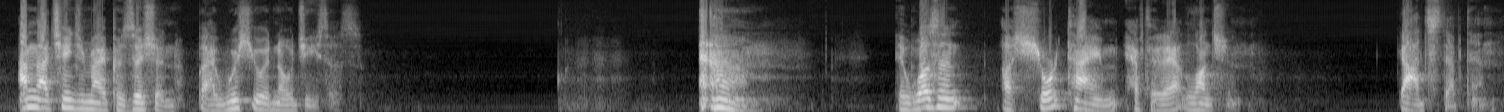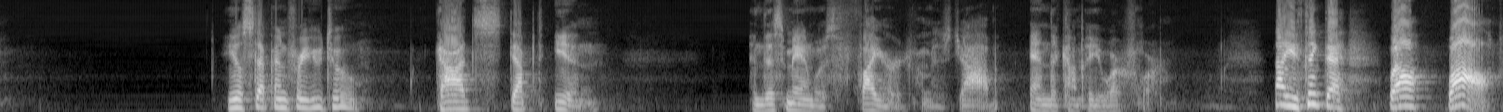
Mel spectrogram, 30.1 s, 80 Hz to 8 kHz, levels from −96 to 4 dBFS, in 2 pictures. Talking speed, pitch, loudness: 105 wpm, 120 Hz, -18 LUFS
